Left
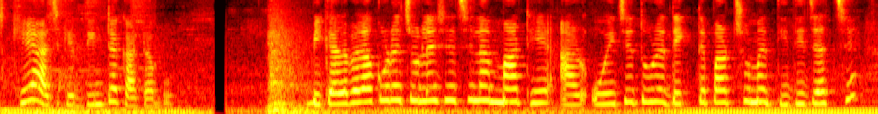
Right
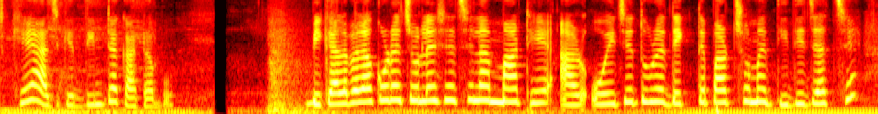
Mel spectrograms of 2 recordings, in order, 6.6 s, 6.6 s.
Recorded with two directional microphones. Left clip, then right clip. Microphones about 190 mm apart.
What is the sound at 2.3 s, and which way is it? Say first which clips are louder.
A woman's voice: right 10 dB; 50° right (ahead or behind).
